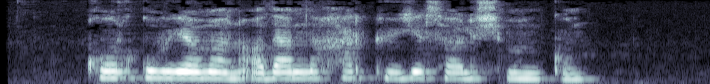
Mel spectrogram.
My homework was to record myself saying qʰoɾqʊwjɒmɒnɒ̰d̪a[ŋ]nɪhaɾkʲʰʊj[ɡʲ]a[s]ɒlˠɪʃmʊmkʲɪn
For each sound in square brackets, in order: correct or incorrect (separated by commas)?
incorrect, correct, correct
